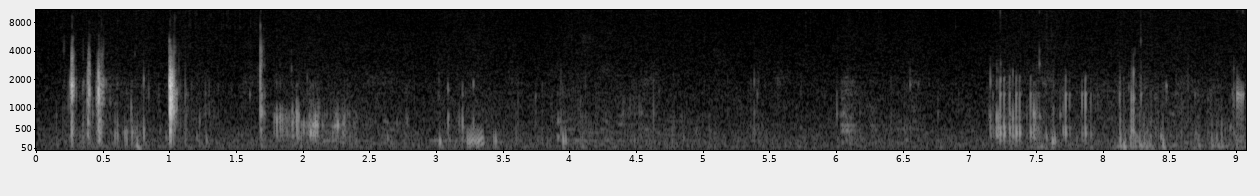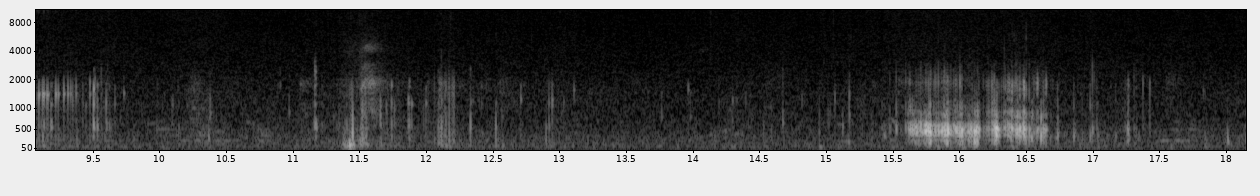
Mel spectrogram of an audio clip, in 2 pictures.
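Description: Intermittent gurgles and rumbles from the abdomen: ordinary bowel sounds from gas and fluid moving through the gut.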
